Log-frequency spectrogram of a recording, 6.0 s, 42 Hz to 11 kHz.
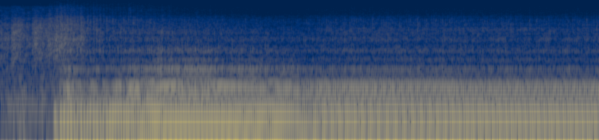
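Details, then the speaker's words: Turbo-build Honda Civic D16Y7 with BOV, cold start in the morning: catches right away, flares up, then settles to a steady, even high idle; normal cold-start high idle. "i was about to say it's being tamed this morning but then it kicked into high idle choke"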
